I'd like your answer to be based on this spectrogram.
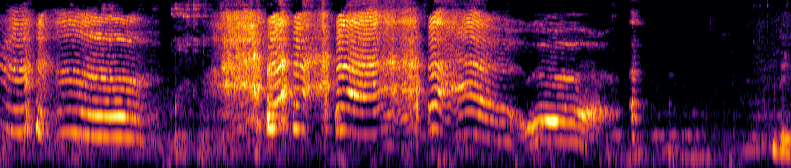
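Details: Toddler girl, feverish all night with a bandage, brought to hospital; doctor said the child must be kept from the cold. She cries loudly in distressed wailing bursts with sobbing breaths, fading; adult voice briefly heard.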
